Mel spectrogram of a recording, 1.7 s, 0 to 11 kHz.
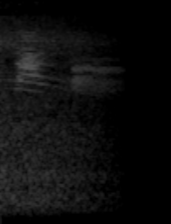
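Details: Robust cicada (Hyalessa maculaticollis) sings a steady, high, shrill buzz that swells briefly, then cuts off, recorded in August 2020 in rural, nature-rich Bungo-ono, Oita Prefecture, Japan.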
